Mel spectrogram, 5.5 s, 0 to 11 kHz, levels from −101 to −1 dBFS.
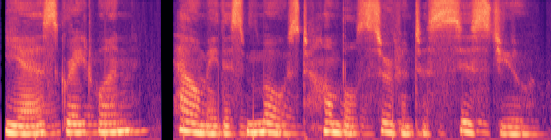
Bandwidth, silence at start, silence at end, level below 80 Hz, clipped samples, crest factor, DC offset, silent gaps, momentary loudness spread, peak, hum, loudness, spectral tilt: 11 kHz; 0.05 s; 0.1 s; -50 dBFS; under 0.1%; 14 dB; 0.4%; 1.60-1.73 s; 8 LU; 0 dBFS; none; -15 LUFS; -4 dB/octave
